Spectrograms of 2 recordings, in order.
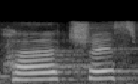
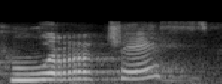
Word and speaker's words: purchase: Acquistare is purchase. Remember, not purchase. Purchase. The R is silent for the pronunciation.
